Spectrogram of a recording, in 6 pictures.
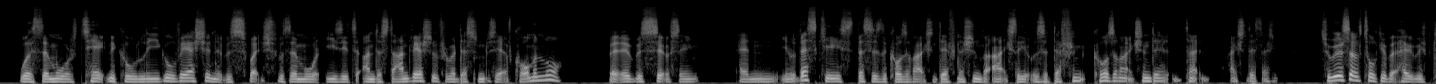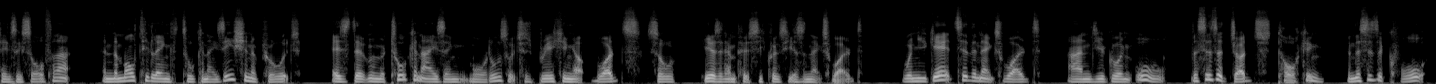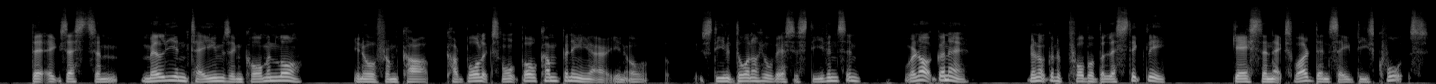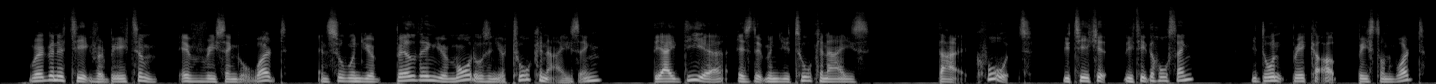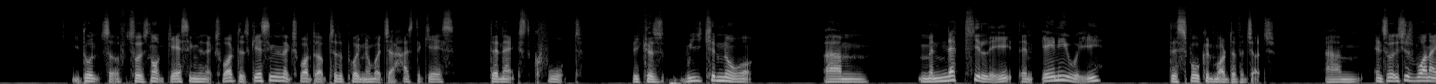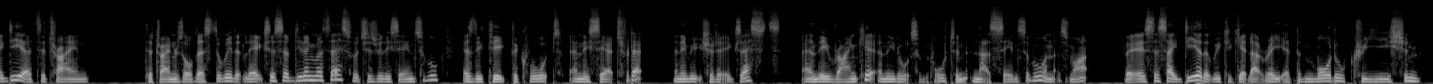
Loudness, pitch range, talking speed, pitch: -28 LUFS, 125-155 Hz, 215 wpm, 130 Hz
